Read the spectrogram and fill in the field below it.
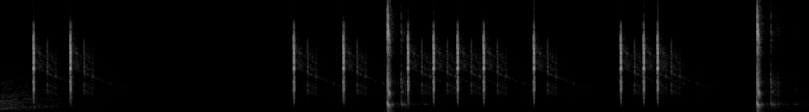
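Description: Short, bright menu clicks tick in quick bursts as selections change.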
